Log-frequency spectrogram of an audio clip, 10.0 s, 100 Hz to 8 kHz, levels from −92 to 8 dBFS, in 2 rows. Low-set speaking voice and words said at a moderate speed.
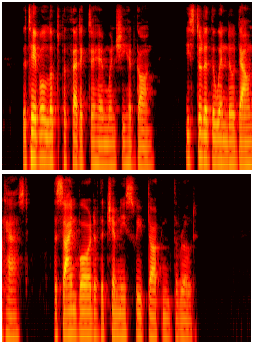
Yes: low, 105 Hz; average, 155 wpm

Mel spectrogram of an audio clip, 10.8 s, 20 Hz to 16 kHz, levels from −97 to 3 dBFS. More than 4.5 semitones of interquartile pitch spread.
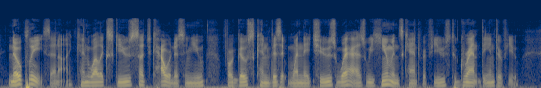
No: average, 3.2 semitones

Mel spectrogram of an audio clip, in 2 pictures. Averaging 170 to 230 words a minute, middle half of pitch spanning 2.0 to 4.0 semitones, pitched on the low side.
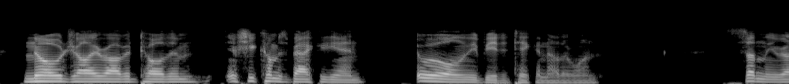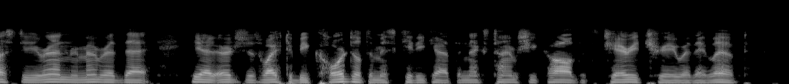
Yes: average, 180 wpm; average, 3.6 semitones; low, 105 Hz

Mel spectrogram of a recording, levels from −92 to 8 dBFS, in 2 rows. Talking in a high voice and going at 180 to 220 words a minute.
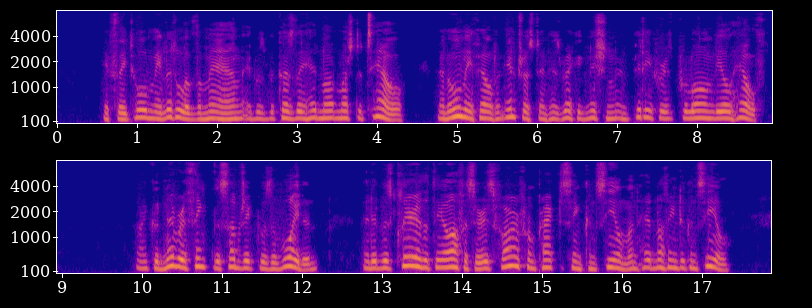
No: medium, 180 Hz; average, 185 wpm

